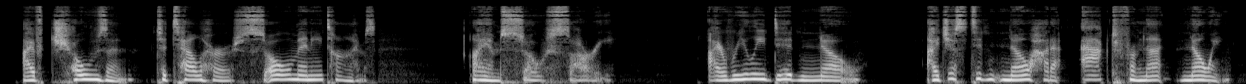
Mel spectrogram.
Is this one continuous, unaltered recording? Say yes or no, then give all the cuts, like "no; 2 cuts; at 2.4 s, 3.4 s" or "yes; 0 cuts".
yes; 0 cuts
